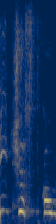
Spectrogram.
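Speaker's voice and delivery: pompous, haughty noble-style voice.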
